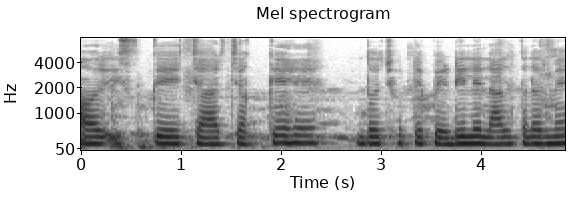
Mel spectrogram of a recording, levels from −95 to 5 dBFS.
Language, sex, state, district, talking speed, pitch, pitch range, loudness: Hindi, female, Punjab, Pathankot, 150 wpm, 180 Hz, 175-185 Hz, -14 LUFS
